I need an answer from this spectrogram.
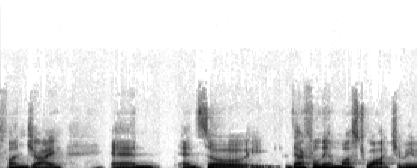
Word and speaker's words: fungi: it's called fantastic fungi and it's actually not pronounced fungi it's actually pronounced fungi and and so definitely a must watch i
